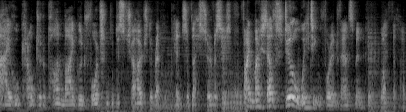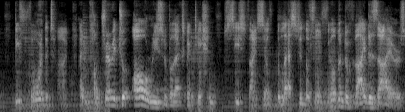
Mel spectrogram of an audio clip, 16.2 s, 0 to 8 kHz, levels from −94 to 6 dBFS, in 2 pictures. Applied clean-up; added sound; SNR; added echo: neural separator model SepFormer DNS4.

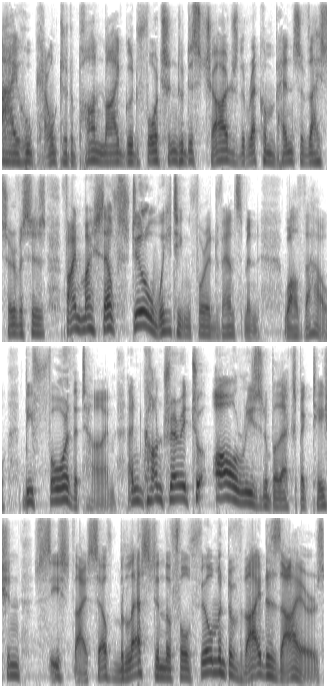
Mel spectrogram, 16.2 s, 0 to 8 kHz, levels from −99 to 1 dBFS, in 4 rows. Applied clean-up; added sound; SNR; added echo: none; none; none; none.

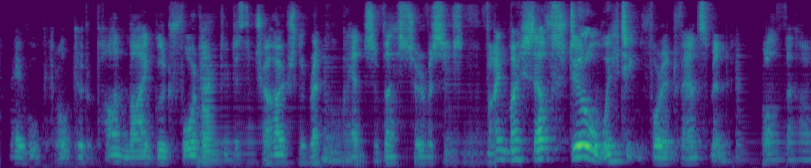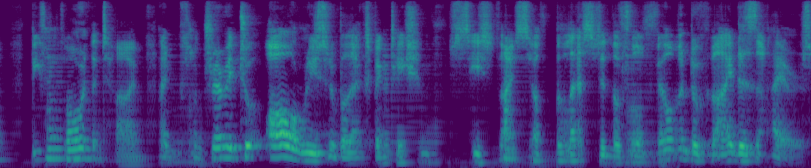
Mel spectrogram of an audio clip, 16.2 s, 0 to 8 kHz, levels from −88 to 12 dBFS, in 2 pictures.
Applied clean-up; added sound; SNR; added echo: neural mask model DeepFilterNet 3.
